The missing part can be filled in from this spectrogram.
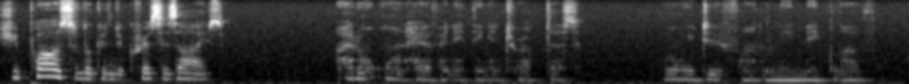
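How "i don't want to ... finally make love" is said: low, hushed whisper under the breath. A woman declining an evening out speaks to the man she is with, whispered. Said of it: "at her whispered words".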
